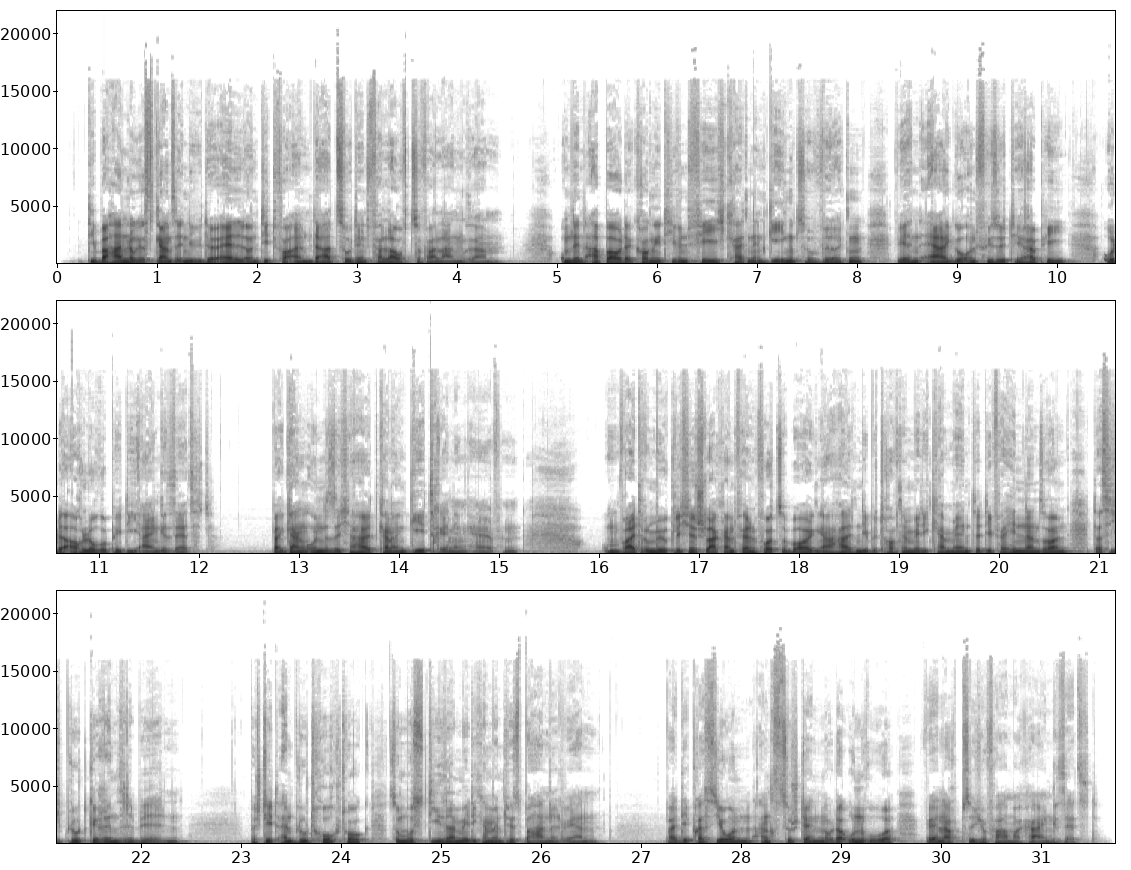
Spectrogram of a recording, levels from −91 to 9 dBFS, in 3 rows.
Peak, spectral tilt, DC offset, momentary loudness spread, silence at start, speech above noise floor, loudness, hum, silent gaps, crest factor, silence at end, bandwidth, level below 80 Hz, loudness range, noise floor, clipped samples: 0 dBFS; -7.5 dB/octave; under 0.1%; 11 LU; 0.3 s; 39 dB; -19 LUFS; none; none; 18 dB; 0.35 s; 15.5 kHz; -34 dBFS; 3 LU; -56 dBFS; under 0.1%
